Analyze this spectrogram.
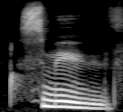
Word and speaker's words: smooth: Case number one, the TH is pronounced as th when it stands at the end of a noun or an adjective. For example, truth, cloth, teeth, south, breath. An exception to this rule is smooth.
